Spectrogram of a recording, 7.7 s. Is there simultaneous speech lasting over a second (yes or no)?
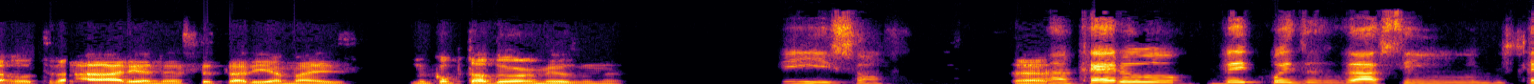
no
